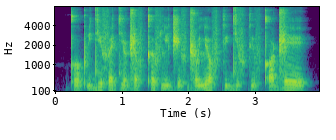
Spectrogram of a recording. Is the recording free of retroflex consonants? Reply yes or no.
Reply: no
